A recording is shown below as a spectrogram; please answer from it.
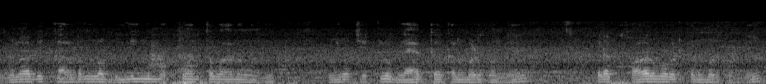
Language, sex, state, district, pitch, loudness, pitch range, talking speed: Telugu, male, Andhra Pradesh, Visakhapatnam, 115 Hz, -30 LUFS, 105-125 Hz, 80 wpm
